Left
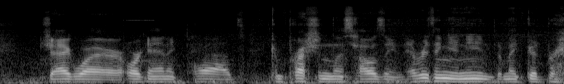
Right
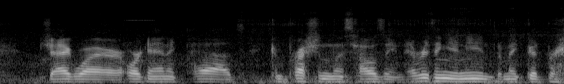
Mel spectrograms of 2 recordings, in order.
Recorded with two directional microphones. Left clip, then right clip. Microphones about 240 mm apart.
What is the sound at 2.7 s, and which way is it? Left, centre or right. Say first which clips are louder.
Speech: even; centre.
